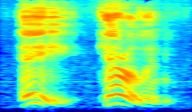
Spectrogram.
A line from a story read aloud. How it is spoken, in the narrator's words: Grandma said in her cheery voice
